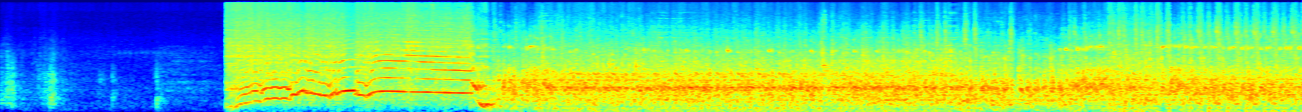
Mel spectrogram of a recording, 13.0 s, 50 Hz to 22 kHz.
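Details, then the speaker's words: 1980 Mack FR700 diesel truck, first start in 10+ years: starter whirs and rises for two seconds, then catches into a loud, steady, even clatter; healthy start, some smoke from exhaust, a turbo feed fitting found loose afterward. "so yeah well that's a bit of success there looks like we got a little bit of out of that exhaust too"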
